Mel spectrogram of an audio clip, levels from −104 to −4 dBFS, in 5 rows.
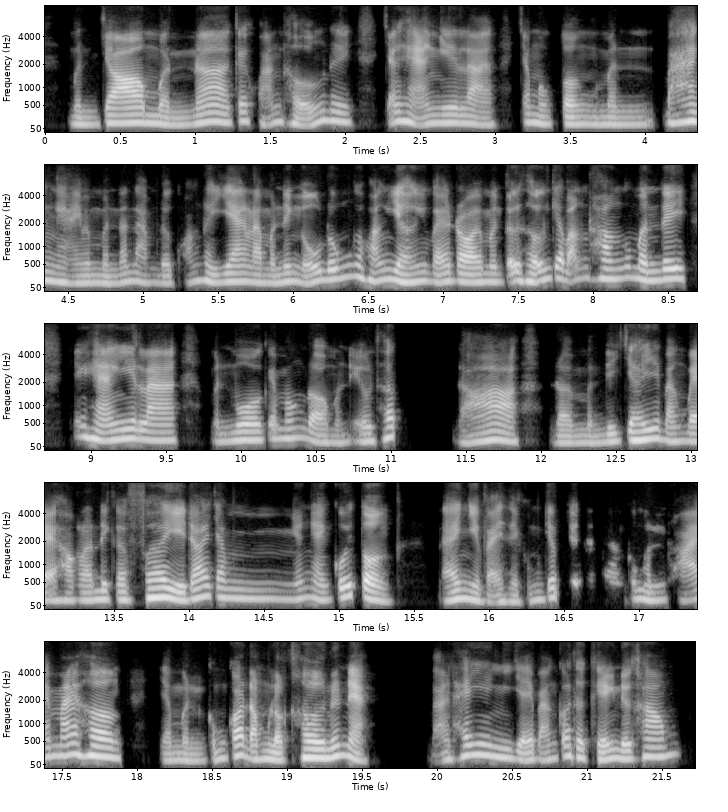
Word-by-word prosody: mình 120 Hz, -1 st, -6 dB
cho 145 Hz, +2 st, +7 dB
mình 120 Hz, -3 st, -3 dB
á 165 Hz, +1 st, +2 dB
cái 175 Hz, 0 st, -3 dB
khoản 160 Hz, -1 st, -8 dB
thưởng 145 Hz, -, -3 dB
đi, 170 Hz, -3 st, -3 dB, 0.2 s
chẳng 175 Hz, -, -2 dB
hạn 145 Hz, -3 st, +1 dB
như 150 Hz, 0 st, 0 dB
là 135 Hz, -5 st, -2 dB, 0.2 s
trong 155 Hz, -, -5 dB
một 130 Hz, -3 st, -3 dB
tuần 125 Hz, -1 st, -2 dB
mình 120 Hz, 0 st, -6 dB
3 155 Hz, +4 st, +2 dB
ngày 145 Hz, -7 st, -2 dB
mà -, -, -3 dB
mình 125 Hz, -1 st, -5 dB
đã 140 Hz, -, -5 dB
làm 145 Hz, -4 st, -7 dB
được 125 Hz, -, -5 dB
khoảng 155 Hz, +4 st, -10 dB
thời 150 Hz, -5 st, -2 dB
gian 155 Hz, 0 st, +2 dB
là 135 Hz, -, 0 dB
mình 130 Hz, -1 st, -5 dB
đi 150 Hz, -, 0 dB
ngủ 155 Hz, +1 st, -1 dB
đúng 200 Hz, +6 st, -1 dB
cái 230 Hz, -, -1 dB
khoảng 180 Hz, +1 st, -1 dB
giờ 150 Hz, -4 st, +4 dB
như 160 Hz, +1 st, -3 dB
vậy 145 Hz, +2 st, 0 dB
rồi, 140 Hz, -2 st, +4 dB
mình 145 Hz, 0 st, -3 dB
tự 165 Hz, -, +1 dB
thưởng 155 Hz, +4 st, +1 dB
cho 205 Hz, -, +2 dB
bản -, -, -2 dB
thân 200 Hz, -1 st, +1 dB
của 220 Hz, -, -5 dB
mình 180 Hz, -5 st, +1 dB
đi, 200 Hz, +1 st, +4 dB, 0.3 s
chẳng 210 Hz, -, -5 dB
hạn 160 Hz, -3 st, +3 dB
như 185 Hz, -, +2 dB
là 155 Hz, -2 st, +3 dB, 0.2 s
mình 135 Hz, +1 st, -8 dB
mua 160 Hz, +1 st, +3 dB
cái -, -, -6 dB
món 185 Hz, +1 st, -4 dB
đồ 150 Hz, -6 st, 0 dB
mình 115 Hz, 0 st, -9 dB
yêu 135 Hz, +2 st, -4 dB
thích, 205 Hz, +8 st, -1 dB, 0.4 s
đó, 140 Hz, +4 st, +1 dB, 0.2 s
rồi 115 Hz, -1 st, -4 dB
mình 115 Hz, 0 st, -6 dB
đi 135 Hz, -, -2 dB
chơi 160 Hz, 0 st, +4 dB
với 185 Hz, -, +2 dB
bạn 140 Hz, -4 st, -4 dB
bè 140 Hz, -, +4 dB
hoặc 135 Hz, 0 st, -3 dB
là 140 Hz, -, -1 dB
đi 155 Hz, +1 st, 0 dB
cà 145 Hz, -1 st, -2 dB
phê 180 Hz, +6 st, +4 dB
gì 145 Hz, -4 st, +5 dB
đó 180 Hz, +4 st, +3 dB
trong 175 Hz, -3 st, -2 dB, 0.3 s
những 160 Hz, +4 st, -6 dB
ngày 145 Hz, -6 st, -3 dB
cuối 190 Hz, +6 st, +3 dB
tuần. 150 Hz, -8 st, +6 dB, 0.4 s
Đấy, 150 Hz, +5 st, +2 dB
như 150 Hz, -5 st, +1 dB
vậy 110 Hz, -1 st, -2 dB
thì 115 Hz, -, -5 dB
cũng 140 Hz, +7 st, -9 dB
giúp 185 Hz, -, -1 dB
cho -, -, -6 dB
tâm 480 Hz, -, -21 dB
trạng -, -, -15 dB
của 165 Hz, -, -9 dB
mình 140 Hz, -2 st, -3 dB
thoải 180 Hz, -, 0 dB
mái 200 Hz, +3 st, +3 dB
hơn 190 Hz, -4 st, +5 dB, 0.3 s
và 120 Hz, -, -7 dB
mình 120 Hz, -2 st, -5 dB
cũng 130 Hz, +5 st, -6 dB
có 200 Hz, -, +5 dB
động 145 Hz, -7 st, +1 dB
lực 125 Hz, -1 st, +1 dB
hơn 165 Hz, -1 st, +6 dB
nữa 185 Hz, -, +4 dB
nè. 175 Hz, -, +5 dB, 0.4 s
Bạn 135 Hz, -, -5 dB
thấy 205 Hz, +3 st, +1 dB
như 220 Hz, -, +2 dB
như 180 Hz, -5 st, 0 dB
vậy 130 Hz, 0 st, +2 dB
bạn 130 Hz, +2 st, -5 dB
có 195 Hz, -, -1 dB
thực 165 Hz, -5 st, -2 dB
hiện 140 Hz, +3 st, +2 dB
được 145 Hz, +1 st, +1 dB
hông? 185 Hz, +2 st, +1 dB
150 Hz, 310 wpm, -23 LUFS, 135-175 Hz, 0.4 s, cho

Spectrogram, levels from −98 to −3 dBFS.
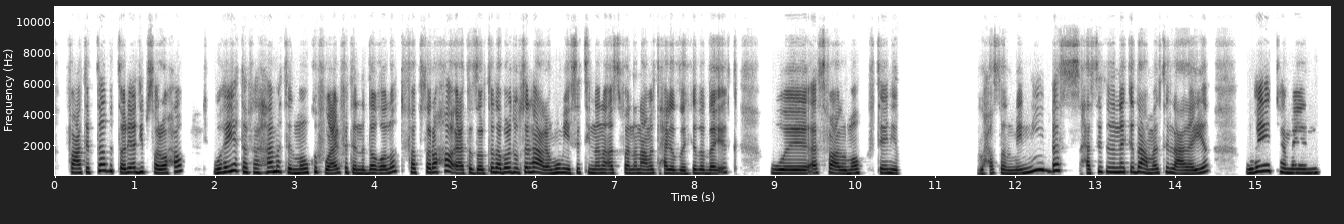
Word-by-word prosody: فعاتبتها 280 Hz, +8 st, 0 dB
بالطريقة 290 Hz, -7 st, +1 dB
دي 290 Hz, -, +3 dB
بصراحة، 280 Hz, +3 st, 0 dB, 0.4 s
وهي 305 Hz, +11 st, +3 dB
تفهَّمِت 300 Hz, +1 st, 0 dB
الموقِف 255 Hz, +3 st, +1 dB
وعرفِت 250 Hz, +4 st, 0 dB
إن 225 Hz, -2 st, +1 dB
ده 240 Hz, -, +2 dB
غلط، 260 Hz, +11 st, -1 dB
فبصراحة 285 Hz, +4 st, 0 dB
اعتذرت 230 Hz, +2 st, 0 dB
لها 285 Hz, -2 st, +3 dB
برضه 285 Hz, +1 st, +2 dB
قُلت 275 Hz, +2 st, -3 dB
لها: 300 Hz, 0 st, +2 dB
"على 250 Hz, -6 st, +2 dB
العموم 255 Hz, +4 st, +3 dB
يا 245 Hz, -, +2 dB
سِتّي 260 Hz, 0 st, -5 dB
إن 235 Hz, -, +1 dB
أنا 235 Hz, -1 st, -1 dB
آسفة 235 Hz, +1 st, -3 dB
إن 235 Hz, -, -2 dB
أنا 235 Hz, 0 st, 0 dB
عملت 230 Hz, 0 st, -3 dB
حاجة 230 Hz, -1 st, +1 dB
زي 215 Hz, -1 st, -1 dB
كده 230 Hz, +3 st, -1 dB
ضايقِك، 225 Hz, +7 st, -3 dB, 0.4 s
وآسفة 230 Hz, +3 st, +2 dB
على 215 Hz, -1 st, +2 dB
الموقِف 235 Hz, +3 st, -1 dB
تاني 245 Hz, -2 st, +1 dB, 1.0 s
اللي 225 Hz, -, -4 dB
حصل 230 Hz, -1 st, -4 dB
منّي." 225 Hz, +8 st, +1 dB, 0.3 s
بس 395 Hz, -1 st, -6 dB
حسّيت 275 Hz, +7 st, -4 dB
إن 300 Hz, -, 0 dB
أنا 295 Hz, 0 st, +2 dB
كده 300 Hz, 0 st, -1 dB
عملت 250 Hz, +2 st, -1 dB
اللي 270 Hz, -3 st, +1 dB
عليّا 215 Hz, -, +1 dB, 0.5 s
وهي 320 Hz, +10 st, +3 dB
كمان 250 Hz, -2 st, +1 dB
255 Hz, 180 wpm, -14 LUFS, 235-290 Hz, 1.0 s, دي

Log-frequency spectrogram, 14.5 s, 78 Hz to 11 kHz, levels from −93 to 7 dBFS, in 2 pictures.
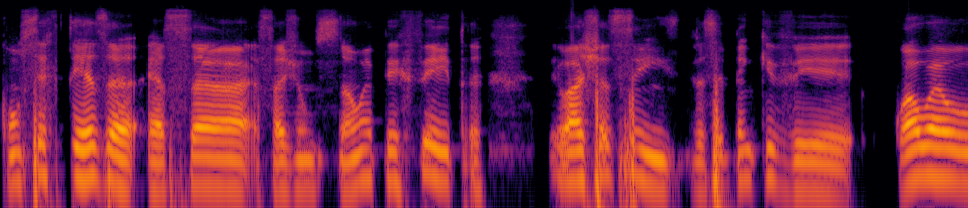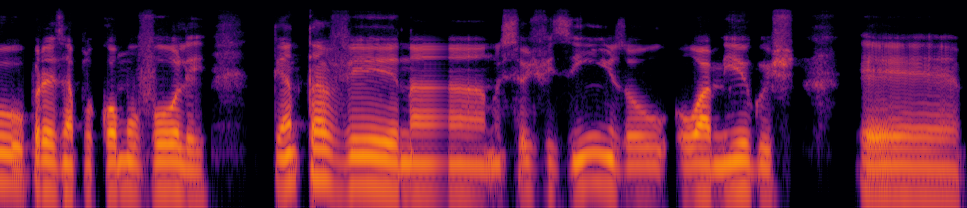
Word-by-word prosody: Com 145 Hz, -, -2 dB
certeza 160 Hz, -3 st, +4 dB
essa 125 Hz, +2 st, +4 dB
essa -, -, -1 dB
junção 125 Hz, +2 st, -4 dB
é 155 Hz, -, -5 dB
perfeita. 150 Hz, -4 st, -3 dB, 0.5 s
Eu -, -, -2 dB
acho 155 Hz, 0 st, +5 dB
assim, 140 Hz, -6 st, -1 dB, 0.2 s
você 135 Hz, +4 st, -3 dB
tem 155 Hz, +4 st, -7 dB
que 165 Hz, -, -5 dB
ver 120 Hz, -4 st, -3 dB, 0.3 s
qual 165 Hz, +3 st, +6 dB
é 165 Hz, -, +8 dB
o 150 Hz, -2 st, +2 dB
por -, -, -2 dB
exemplo: 110 Hz, -2 st, -2 dB
como 115 Hz, 0 st, 0 dB
vôlei, 110 Hz, -4 st, -1 dB, 0.5 s
tenta 145 Hz, +4 st, 0 dB
ver 130 Hz, -1 st, 0 dB
na 115 Hz, -1 st, -5 dB
nos 225 Hz, +2 st, -11 dB
seus 115 Hz, -2 st, -12 dB
vizinhos 125 Hz, +3 st, -5 dB
ou 110 Hz, -1 st, -7 dB
ou 110 Hz, +1 st, -1 dB
amigos, 110 Hz, 0 st, -3 dB, 0.5 s
eh, 105 Hz, -2 st, -4 dB
120 Hz, 130 wpm, -24 LUFS, 110-145 Hz, 0.5 s, é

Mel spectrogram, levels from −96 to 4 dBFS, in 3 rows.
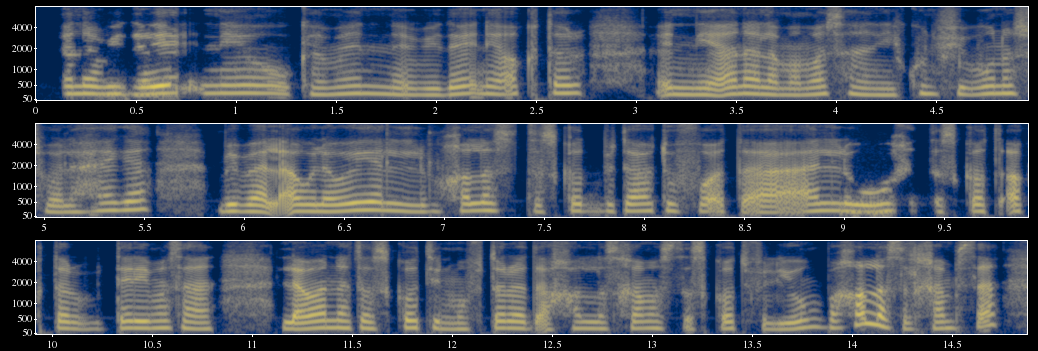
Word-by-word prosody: أنا 235 Hz, 0 st, +3 dB
بيضايقني، 245 Hz, +3 st, +4 dB
وكمان 225 Hz, -2 st, -3 dB
بيضايقني 215 Hz, +3 st, -1 dB
أكتر، 250 Hz, +1 st, -2 dB, 0.4 s
إنّي 205 Hz, -1 st, +1 dB
أنا 230 Hz, -1 st, +2 dB
لمّا 195 Hz, -2 st, -2 dB
مثلًا 220 Hz, -1 st, -3 dB
يكون 230 Hz, +5 st, -7 dB
في 220 Hz, -1 st, -5 dB
بُونص 235 Hz, +1 st, -2 dB
والّا 195 Hz, 0 st, -3 dB
حاجة، 245 Hz, +5 st, 0 dB, 0.3 s
بيبقى 210 Hz, -1 st, +4 dB
الأولوية 215 Hz, +6 st, +4 dB
للي 220 Hz, -4 st, -2 dB
مخلّص 230 Hz, +3 st, -1 dB
التاسكات 215 Hz, +2 st, -5 dB
بتاعته 220 Hz, +1 st, -2 dB
في 210 Hz, 0 st, -5 dB
وقت -, -, -1 dB
أقل، 225 Hz, +5 st, +3 dB
وواخد 215 Hz, +2 st, 0 dB
تاسكات 215 Hz, 0 st, -4 dB
أكتر، 215 Hz, -1 st, 0 dB
وبالتالي 200 Hz, +4 st, +1 dB
مثلًا 215 Hz, -3 st, -1 dB, 0.3 s
لو 200 Hz, +2 st, +7 dB
أنا 230 Hz, 0 st, +2 dB
تاسكاتي 220 Hz, +1 st, -1 dB
المُفتَرَض 210 Hz, +2 st, -1 dB
أخلّص 210 Hz, -2 st, -3 dB
5 215 Hz, 0 st, -1 dB
تاسكات 210 Hz, -, -4 dB
في -, -, -11 dB
اليوم، 200 Hz, +7 st, -2 dB
باخلّص 300 Hz, -, +4 dB
ال5، 210 Hz, +8 st, -1 dB
220 Hz, 155 wpm, -23 LUFS, 205-235 Hz, 0.4 s, لو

